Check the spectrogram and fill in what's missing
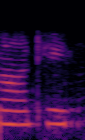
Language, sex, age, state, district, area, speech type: Kashmiri, female, 45-60, Jammu and Kashmir, Baramulla, urban, conversation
